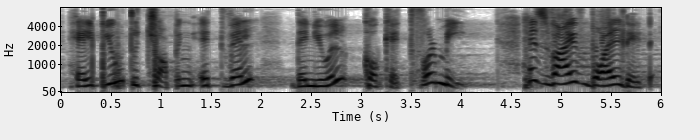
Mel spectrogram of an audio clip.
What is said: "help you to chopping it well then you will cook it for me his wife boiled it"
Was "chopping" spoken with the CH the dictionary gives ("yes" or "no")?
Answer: yes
